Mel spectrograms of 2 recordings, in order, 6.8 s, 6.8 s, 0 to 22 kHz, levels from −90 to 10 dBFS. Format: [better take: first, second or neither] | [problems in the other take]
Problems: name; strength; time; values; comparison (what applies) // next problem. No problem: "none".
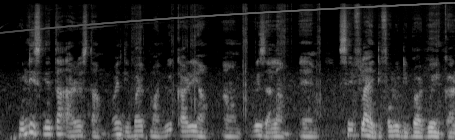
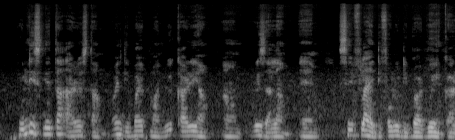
second | background sound (Camera); 15 dB below the speech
